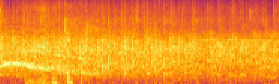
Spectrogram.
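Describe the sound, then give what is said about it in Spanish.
Steady applause from an audience fills the scene, a dense crackle of many hands clapping at an even level throughout, with a brief voice or whistle-like tone near the start. “Tú haces cualquier cosa y a ti te aplauden.”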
